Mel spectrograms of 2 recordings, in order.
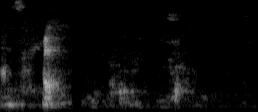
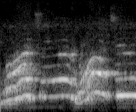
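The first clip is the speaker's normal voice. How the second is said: long high calls, drawn out slowly; mom yelling; 11 semitones higher, 3 dB louder, slower than usual. Retold or imitated. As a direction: call out a lost son's name across the store. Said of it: "She's yelling".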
